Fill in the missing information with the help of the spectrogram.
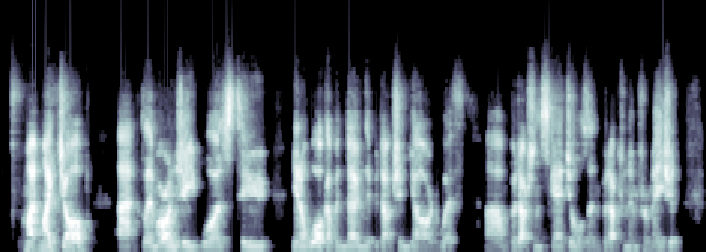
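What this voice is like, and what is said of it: Scottish accent. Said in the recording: “which is a whiskey distillery in Scotland. You can probably tell from my accent.”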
